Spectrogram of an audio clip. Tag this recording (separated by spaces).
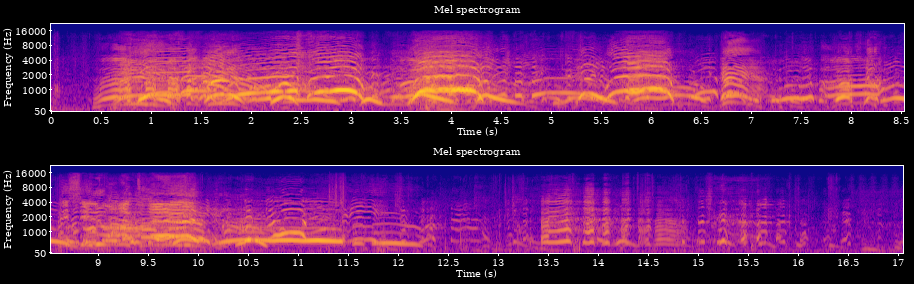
people cheering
